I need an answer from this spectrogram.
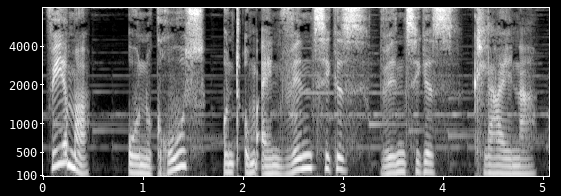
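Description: An older woman reading a children's story aloud in a calm, measured way. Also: low voice, faint music behind. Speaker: reader.

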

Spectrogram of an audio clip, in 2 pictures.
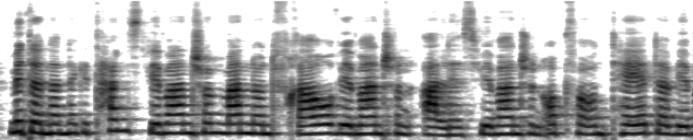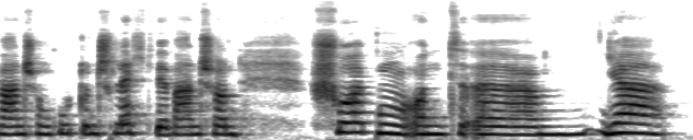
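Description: Woman as a loving friendly soul: soft, tender, sometimes whispering. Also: fairly high pitch, little pitch movement, moderate pace, lightly acted.

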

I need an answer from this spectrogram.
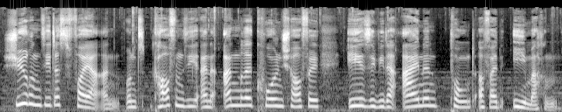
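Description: A woman reading aloud voices an old male moneylender, gruff and commanding, later hearty, for a storybook reading. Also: a little high, lively intonation, normal speed, darkish tone, soft background music, natural voice.

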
